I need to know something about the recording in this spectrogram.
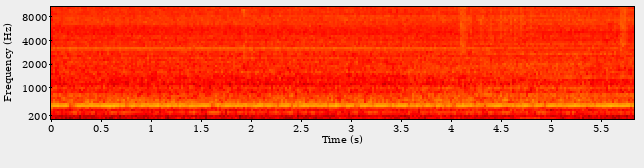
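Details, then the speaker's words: Small cooling fan on top of the inverter of a Gatton CNC with 110V 1.5kW water-cooled spindle: steady even mid-pitched hum with airflow hiss, no rattle or wobble; running normally. "that's the sound of the fan it's just the itty-bitty fan that's on the top of a invertible"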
